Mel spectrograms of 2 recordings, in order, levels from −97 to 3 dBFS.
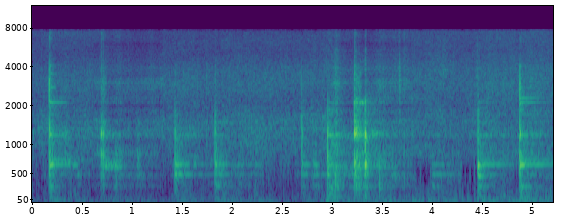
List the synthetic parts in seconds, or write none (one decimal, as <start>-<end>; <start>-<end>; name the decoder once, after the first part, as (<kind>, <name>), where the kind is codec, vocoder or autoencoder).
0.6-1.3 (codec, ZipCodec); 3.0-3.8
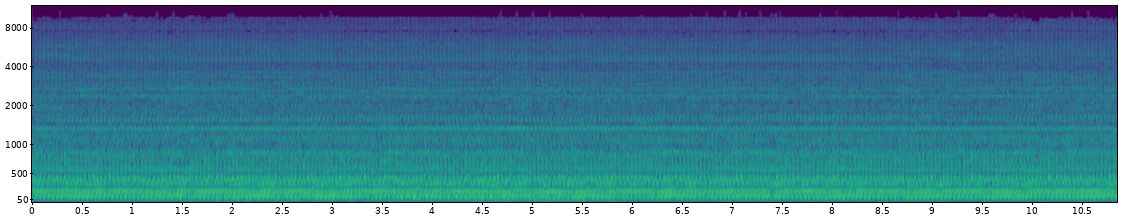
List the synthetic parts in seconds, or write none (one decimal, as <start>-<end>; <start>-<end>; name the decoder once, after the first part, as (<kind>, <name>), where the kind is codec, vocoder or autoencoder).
0.0-1.6 (vocoder, BigVGAN v2); 2.4-7.4; 8.1-10.9

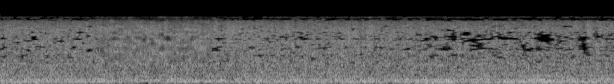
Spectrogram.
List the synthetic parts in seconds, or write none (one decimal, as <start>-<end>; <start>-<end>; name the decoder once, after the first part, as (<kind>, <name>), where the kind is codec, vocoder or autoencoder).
1.0-2.1 (codec, HILCodec)

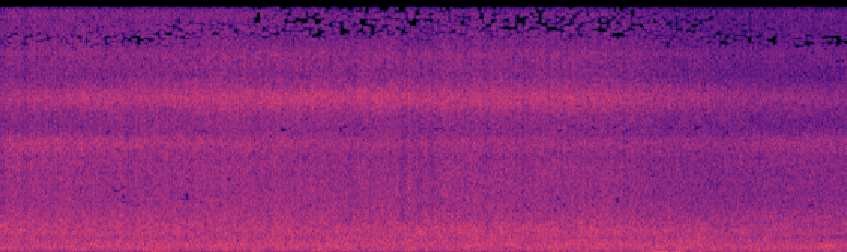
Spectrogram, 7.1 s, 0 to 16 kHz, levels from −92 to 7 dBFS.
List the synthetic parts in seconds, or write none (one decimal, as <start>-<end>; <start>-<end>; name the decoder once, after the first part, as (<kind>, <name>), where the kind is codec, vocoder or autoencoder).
none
